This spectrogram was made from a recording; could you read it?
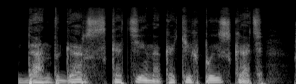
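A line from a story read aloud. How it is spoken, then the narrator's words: Whisper. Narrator (Russian): шепнул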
